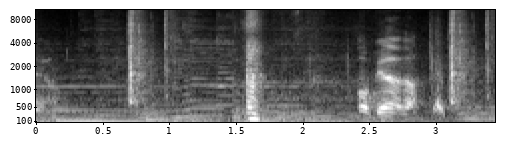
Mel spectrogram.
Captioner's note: laughing!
